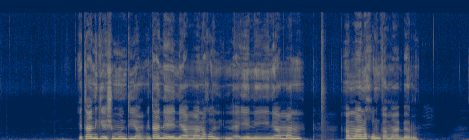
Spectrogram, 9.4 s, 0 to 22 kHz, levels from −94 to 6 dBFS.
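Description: Speech recording, no technical faults detected.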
